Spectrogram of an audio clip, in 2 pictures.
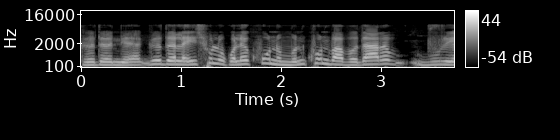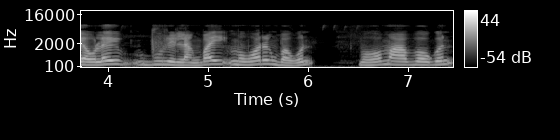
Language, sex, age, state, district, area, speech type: Bodo, female, 60+, Assam, Baksa, urban, spontaneous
